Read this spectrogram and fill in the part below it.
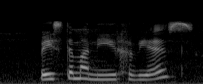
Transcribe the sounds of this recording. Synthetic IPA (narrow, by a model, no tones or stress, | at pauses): b̥ɛstəmɐniːrχəviəs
